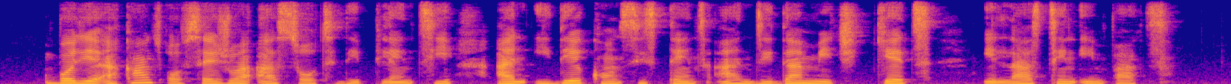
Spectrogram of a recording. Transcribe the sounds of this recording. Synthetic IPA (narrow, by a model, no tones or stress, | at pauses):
bɔtdiʔakãʊ̃ntɔfsɛʃualʔasɔtdeplɛ̃ntʰiãnidekʰɔ̃nsistɛ̃ntãndidamed͡ʒɡ̥ɛt | elastʰĩnʔĩmpʰak̚t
